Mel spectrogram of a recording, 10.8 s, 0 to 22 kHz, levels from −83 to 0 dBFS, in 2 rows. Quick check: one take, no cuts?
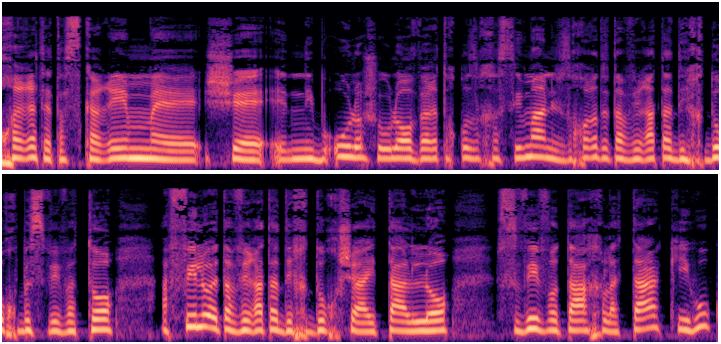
yes; 0 cuts

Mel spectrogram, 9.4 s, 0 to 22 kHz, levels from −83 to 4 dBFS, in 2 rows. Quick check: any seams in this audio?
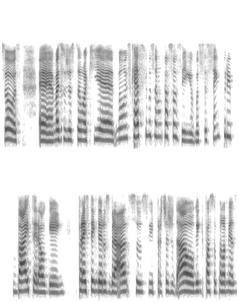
yes; 2 cuts; at 1.2 s, 2.2 s

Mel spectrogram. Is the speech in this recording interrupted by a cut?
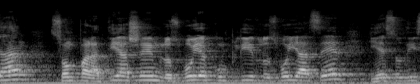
no; 0 cuts

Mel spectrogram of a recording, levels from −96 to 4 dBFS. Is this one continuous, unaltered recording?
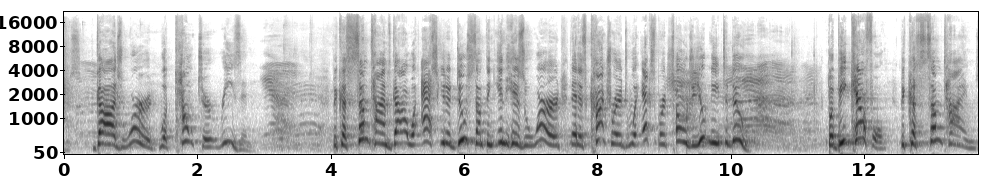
no; 2 cuts; at 11.4 s, 12.4 s

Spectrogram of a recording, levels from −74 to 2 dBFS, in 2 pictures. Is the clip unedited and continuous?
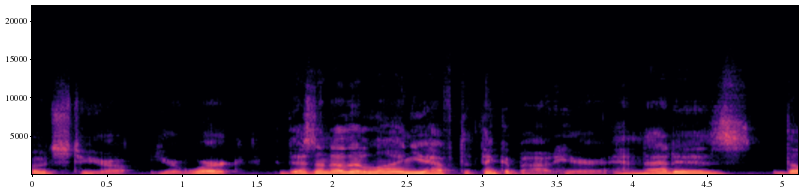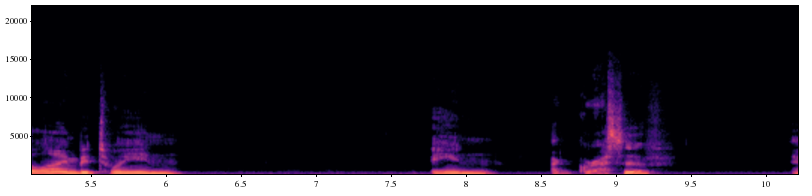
no; 2 cuts; at 1.5 s, 4.9 s

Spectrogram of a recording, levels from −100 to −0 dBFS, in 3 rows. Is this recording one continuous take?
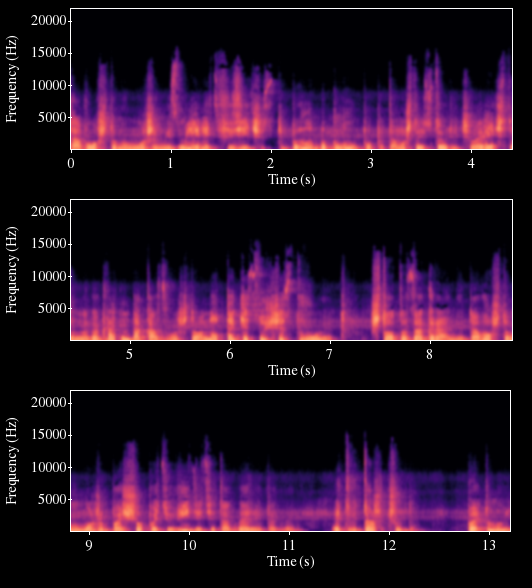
yes; 0 cuts

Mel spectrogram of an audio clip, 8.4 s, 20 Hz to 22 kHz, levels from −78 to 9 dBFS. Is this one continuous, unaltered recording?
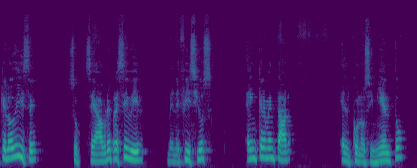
no; 2 cuts; at 1.6 s, 2.3 s

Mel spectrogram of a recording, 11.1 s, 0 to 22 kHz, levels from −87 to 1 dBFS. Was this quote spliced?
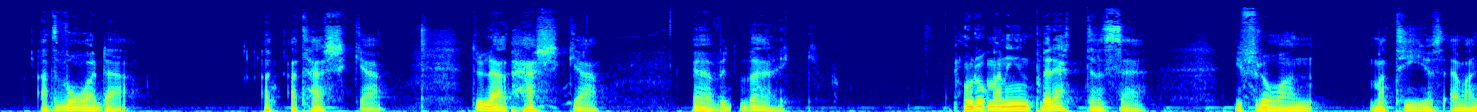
yes; 5 cuts; at 2.1 s, 3.8 s, 5.5 s, 7.4 s, 7.8 s

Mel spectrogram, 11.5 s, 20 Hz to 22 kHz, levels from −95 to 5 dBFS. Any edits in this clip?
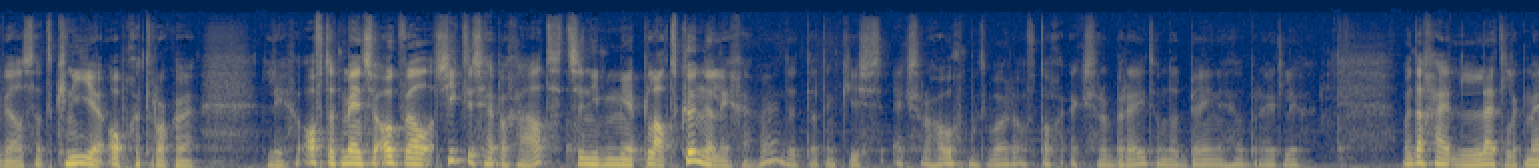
no; 0 cuts

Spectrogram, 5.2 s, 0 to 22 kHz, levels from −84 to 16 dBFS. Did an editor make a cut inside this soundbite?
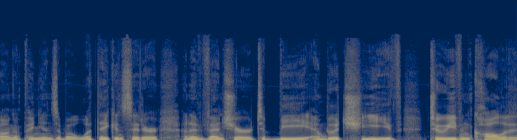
yes; 1 cut; at 3.3 s

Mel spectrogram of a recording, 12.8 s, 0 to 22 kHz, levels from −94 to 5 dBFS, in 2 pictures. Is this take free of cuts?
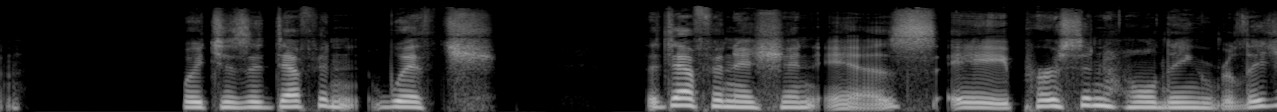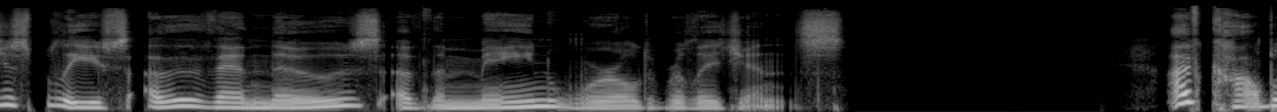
yes; 0 cuts

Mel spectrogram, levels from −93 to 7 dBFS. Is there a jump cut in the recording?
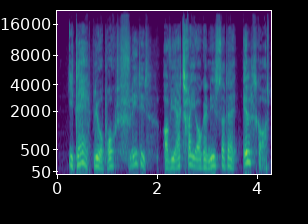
no; 0 cuts

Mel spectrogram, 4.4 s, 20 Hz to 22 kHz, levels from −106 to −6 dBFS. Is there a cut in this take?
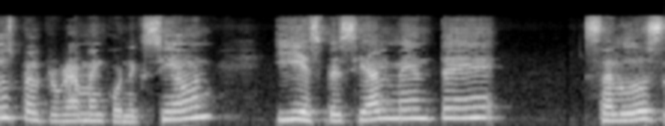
no; 0 cuts

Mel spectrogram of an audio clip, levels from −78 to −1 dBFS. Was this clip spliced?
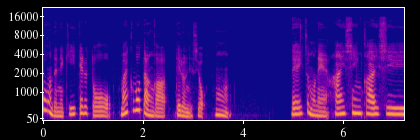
yes; 2 cuts; at 1.4 s, 3.4 s

